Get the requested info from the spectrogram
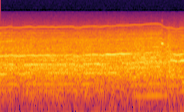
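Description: Subaru Impreza WRC's turbocharged flat-four engine heard from inside the cabin, pulling hard with a steady high-pitched note that climbs slowly as the car accelerates.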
